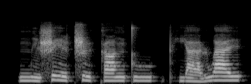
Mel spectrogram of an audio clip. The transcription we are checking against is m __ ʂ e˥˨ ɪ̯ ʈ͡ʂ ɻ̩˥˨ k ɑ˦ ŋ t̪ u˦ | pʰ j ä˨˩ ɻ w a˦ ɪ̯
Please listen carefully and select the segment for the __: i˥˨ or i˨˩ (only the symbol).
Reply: i˨˩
